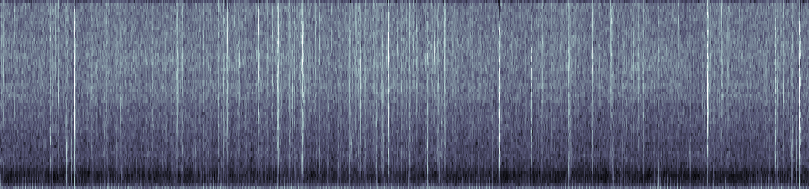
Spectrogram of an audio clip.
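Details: Low, rhythmic purring of a cat, rising and falling about once per second, with frequent crisp crackles and pops of a fireplace layered on top.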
